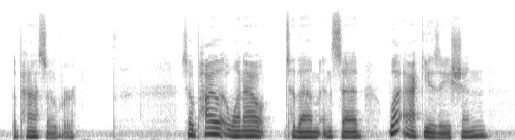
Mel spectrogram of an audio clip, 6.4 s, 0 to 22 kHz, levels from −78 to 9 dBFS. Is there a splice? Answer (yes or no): no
